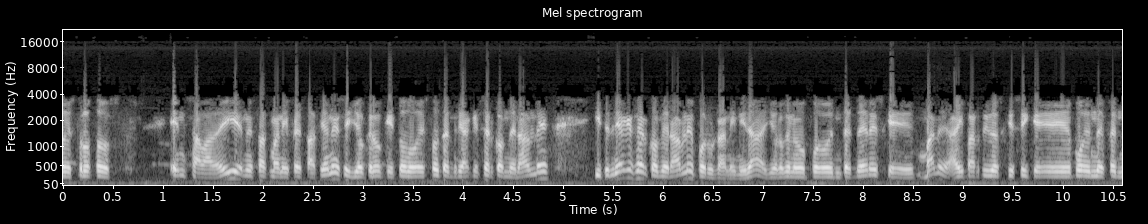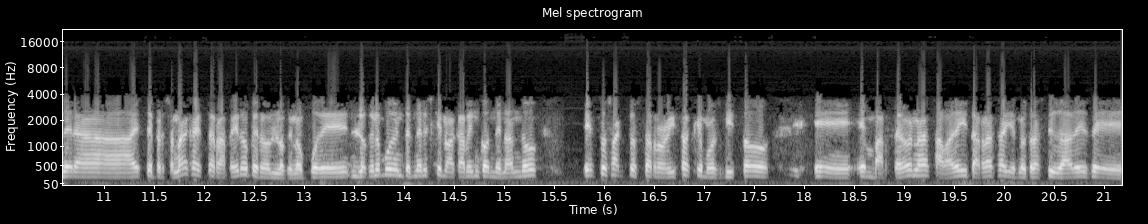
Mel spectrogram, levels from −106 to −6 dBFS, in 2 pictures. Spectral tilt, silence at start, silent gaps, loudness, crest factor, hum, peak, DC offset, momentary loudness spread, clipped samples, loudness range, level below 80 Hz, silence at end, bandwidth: -4.5 dB/octave; 0 s; none; -22 LUFS; 16 dB; none; -6 dBFS; under 0.1%; 4 LU; under 0.1%; 2 LU; -64 dBFS; 0 s; 8.4 kHz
